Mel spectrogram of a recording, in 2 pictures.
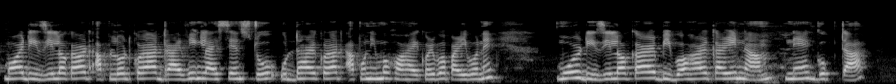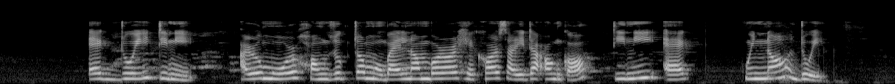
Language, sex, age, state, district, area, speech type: Assamese, female, 18-30, Assam, Dhemaji, urban, read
